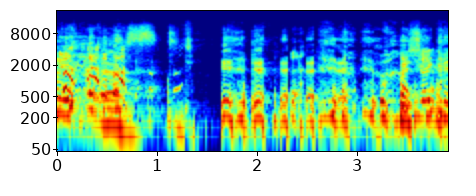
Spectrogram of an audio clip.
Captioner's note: group laughs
